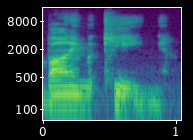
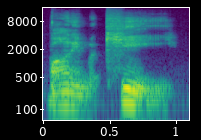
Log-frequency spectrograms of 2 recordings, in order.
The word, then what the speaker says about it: Bonnie McKee: She co-wrote the song with Bonnie McKean. Bonnie McKean. Let me double check on that name. I believe it's Bonnie McKean. I don't want to get this name wrong. This video, Bonnie McKee.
